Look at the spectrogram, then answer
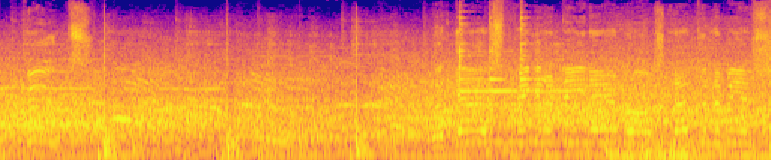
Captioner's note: bell ringing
